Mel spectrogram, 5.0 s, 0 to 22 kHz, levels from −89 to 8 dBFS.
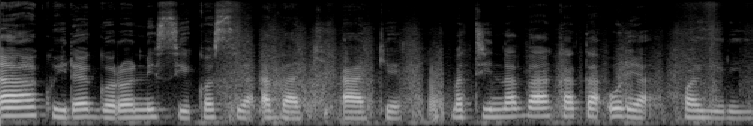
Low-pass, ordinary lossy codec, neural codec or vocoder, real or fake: none; none; none; real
